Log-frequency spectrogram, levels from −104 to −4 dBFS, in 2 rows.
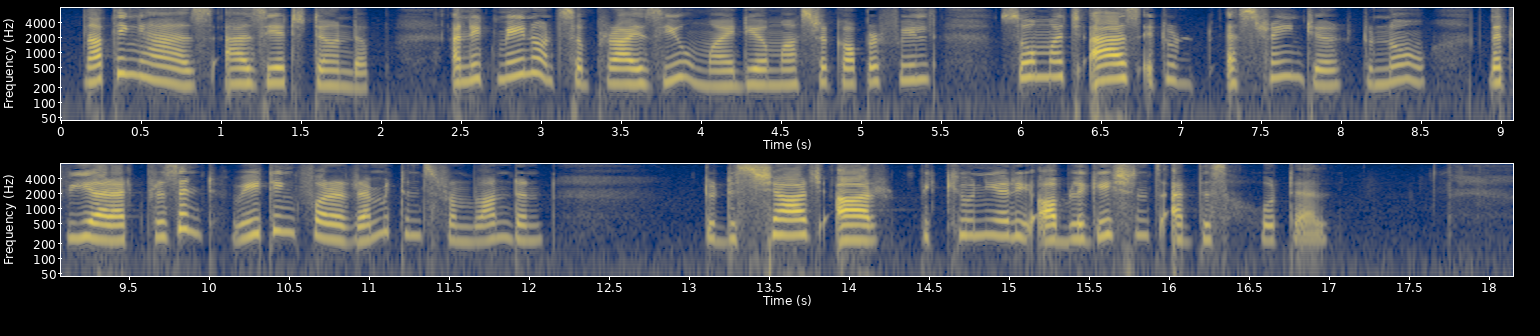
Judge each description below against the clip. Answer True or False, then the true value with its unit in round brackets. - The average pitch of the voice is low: False (255 Hz)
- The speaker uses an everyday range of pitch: True (4.1 semitones)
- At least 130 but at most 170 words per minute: True (145 wpm)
